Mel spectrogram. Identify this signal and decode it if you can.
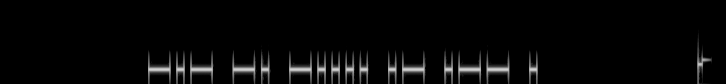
Morse code, heard as a keyed tone, about 17 wpm, 700 Hz. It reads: KN6AWE
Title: USA Call Signs Repeated 3x 17wpm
